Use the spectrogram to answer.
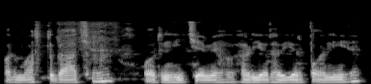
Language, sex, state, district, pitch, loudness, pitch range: Hindi, male, Bihar, Begusarai, 110 Hz, -16 LUFS, 105-110 Hz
